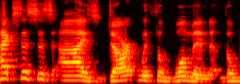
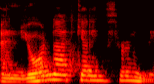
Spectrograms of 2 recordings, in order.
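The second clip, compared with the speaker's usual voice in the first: hushed, soft, close-up half-whisper; 7 dB quieter than usual. Voicing a guard who leans down to a player: half-whispering in ear. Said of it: "whisper in your ear".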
